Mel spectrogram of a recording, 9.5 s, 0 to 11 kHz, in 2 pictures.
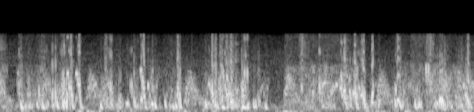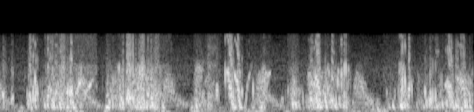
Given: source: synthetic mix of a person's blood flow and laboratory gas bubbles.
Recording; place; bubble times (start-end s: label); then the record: Doppler ultrasound of blood flow; subclavian vein
0.00-0.10 s: bubbles
0.17-0.89 s: bubbles
0.98-1.94 s: bubbles
2.02-2.73 s: bubbles
2.85-3.85 s: bubbles
3.92-4.89 s: bubbles
4.95-5.72 s: bubbles
5.78-6.47 s: bubbles
6.68-7.47 s: bubbles
7.55-8.29 s: bubbles
8.59-9.49 s: bubbles
From the record:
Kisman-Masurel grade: 444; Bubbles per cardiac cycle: continuous sound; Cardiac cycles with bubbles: 100%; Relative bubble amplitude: maximal (0.775 to 0.999); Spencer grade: 4 (maximum detectable bubble signal sounding continuously throughout systole and diastole of every cardiac period, and overriding the amplitude of the normal cardiac signals); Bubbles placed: anywhere in the cardiac cycle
